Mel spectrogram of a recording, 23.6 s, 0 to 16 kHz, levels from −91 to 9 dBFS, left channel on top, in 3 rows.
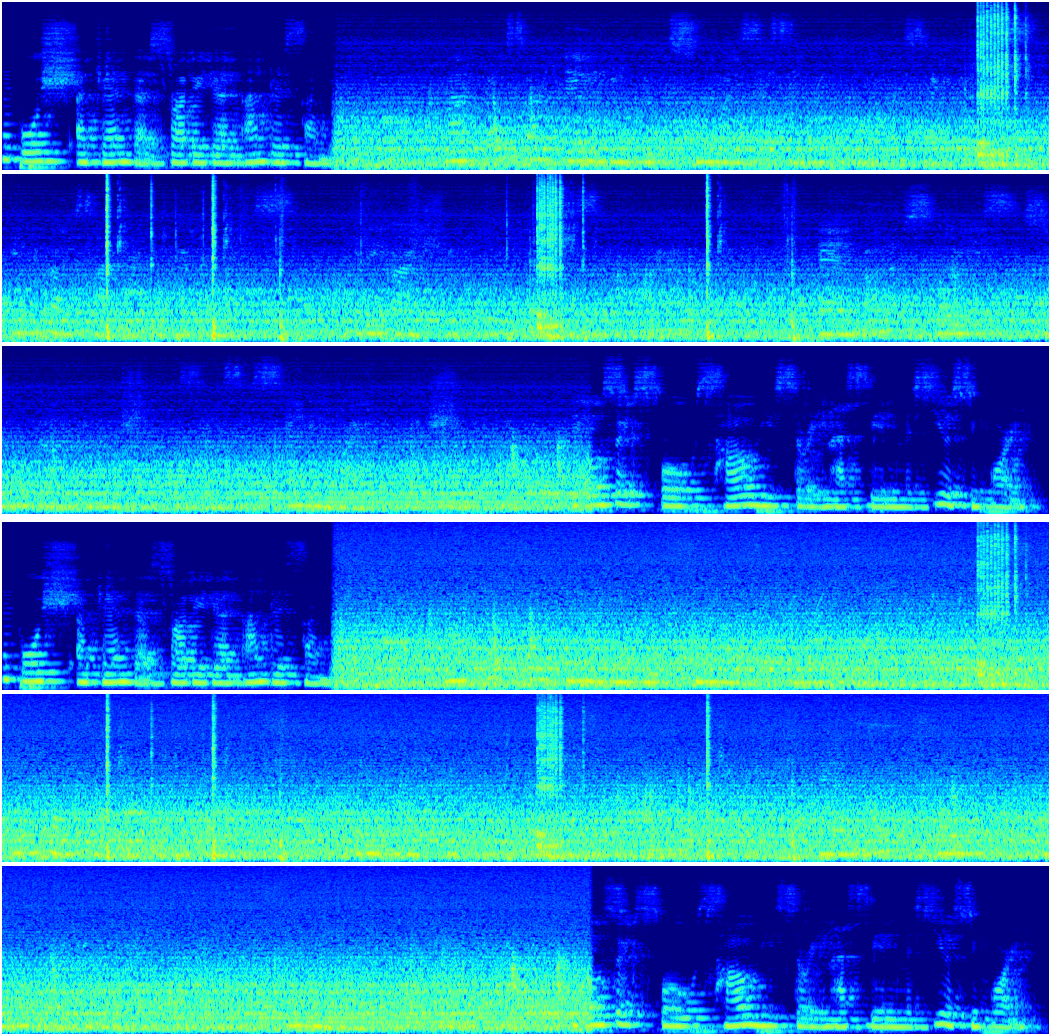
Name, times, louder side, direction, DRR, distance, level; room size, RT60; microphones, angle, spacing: voice 1, 0.0-2.7 3.3-7.6 7.9-9.7 10.5-13.0 14.0-15.3 15.5-19.3 20.0-23.4, right 2 dB, 90° left, 2 dB, 5.7 m, -40 dB
sound 1, 2.5-20.1, right 4 dB, 90° right, 0.7 m, -36 dB
sound 2, 7.2-8.0 8.3-11.2 11.6-12.6 12.9-14.2, equal, 5° left, 0.7 m, -36 dB
18.5 x 16.0 x 2.6 m, 0.33 s
head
